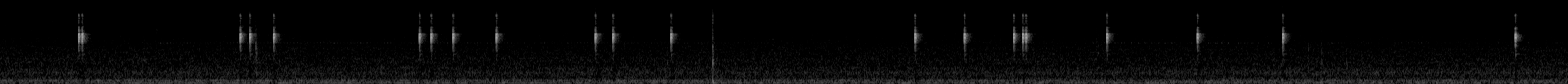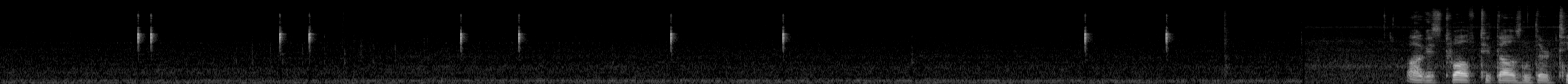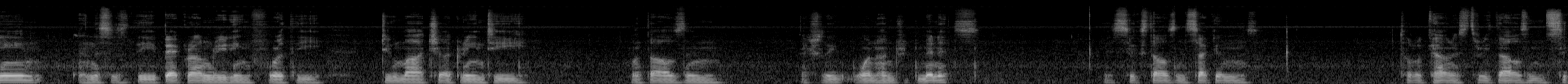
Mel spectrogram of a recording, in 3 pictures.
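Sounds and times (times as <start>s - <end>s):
geiger counter clicking: 2.4s - 2.9s, 4.2s - 5.1s, 5.9s - 6.8s, 9.1s - 10.4s, 17.0s - 17.3s.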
